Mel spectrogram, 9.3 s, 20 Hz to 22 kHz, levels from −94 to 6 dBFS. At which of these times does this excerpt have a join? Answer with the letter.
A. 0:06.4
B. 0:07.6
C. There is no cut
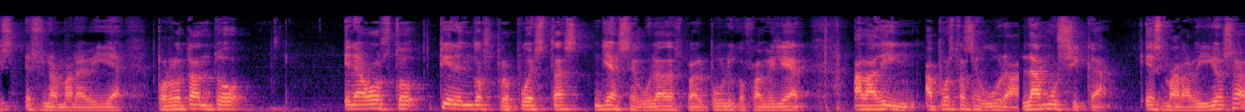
B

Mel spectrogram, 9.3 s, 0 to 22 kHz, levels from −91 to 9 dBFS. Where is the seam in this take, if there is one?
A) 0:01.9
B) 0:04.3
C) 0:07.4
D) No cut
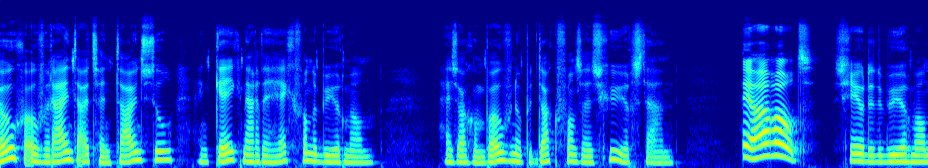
C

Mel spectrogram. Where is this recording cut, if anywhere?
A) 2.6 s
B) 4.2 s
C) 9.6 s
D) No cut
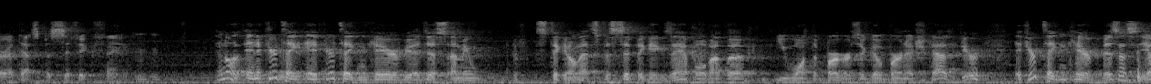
D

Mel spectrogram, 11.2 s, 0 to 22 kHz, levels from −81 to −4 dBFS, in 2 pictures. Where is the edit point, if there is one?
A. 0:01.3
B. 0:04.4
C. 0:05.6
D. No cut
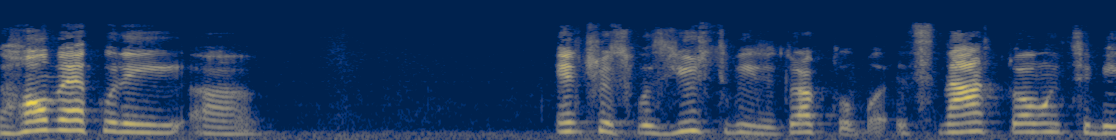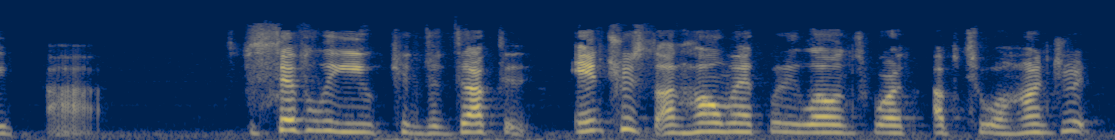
C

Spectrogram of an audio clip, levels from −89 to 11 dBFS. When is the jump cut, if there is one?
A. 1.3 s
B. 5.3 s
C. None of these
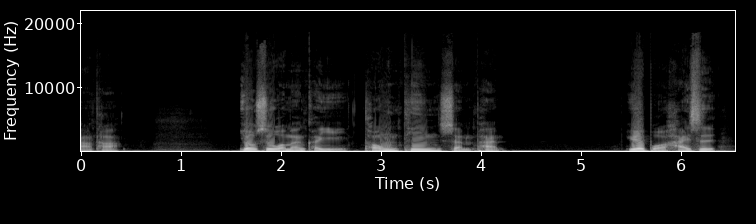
B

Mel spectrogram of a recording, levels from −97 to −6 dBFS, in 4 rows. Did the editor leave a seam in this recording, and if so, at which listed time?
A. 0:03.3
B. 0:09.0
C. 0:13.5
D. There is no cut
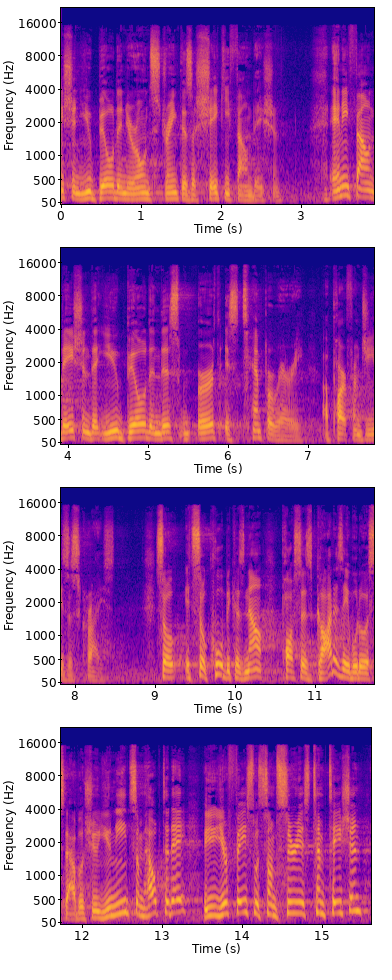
C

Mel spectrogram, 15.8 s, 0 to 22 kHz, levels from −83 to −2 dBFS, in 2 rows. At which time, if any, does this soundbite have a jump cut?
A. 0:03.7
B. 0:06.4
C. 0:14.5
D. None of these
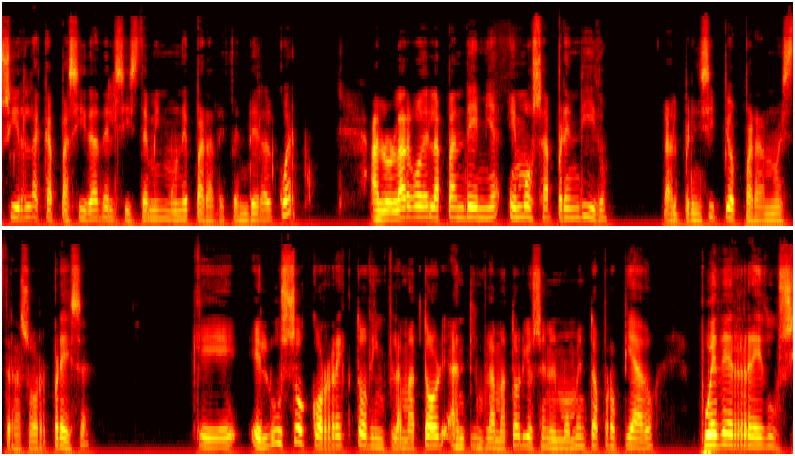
D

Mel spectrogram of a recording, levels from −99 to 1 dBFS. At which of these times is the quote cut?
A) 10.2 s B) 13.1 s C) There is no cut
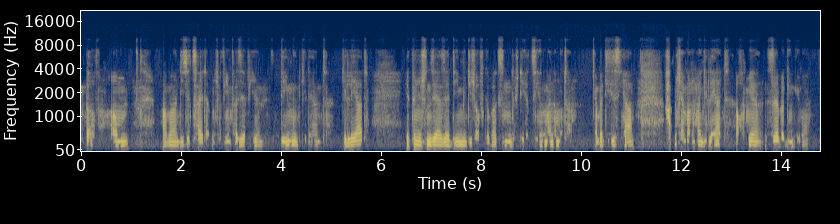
B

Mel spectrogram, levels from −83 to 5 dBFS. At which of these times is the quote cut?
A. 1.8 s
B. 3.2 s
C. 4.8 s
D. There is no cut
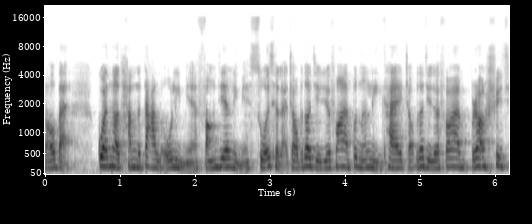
B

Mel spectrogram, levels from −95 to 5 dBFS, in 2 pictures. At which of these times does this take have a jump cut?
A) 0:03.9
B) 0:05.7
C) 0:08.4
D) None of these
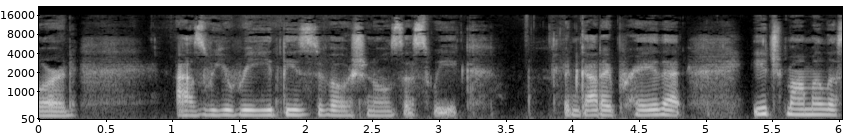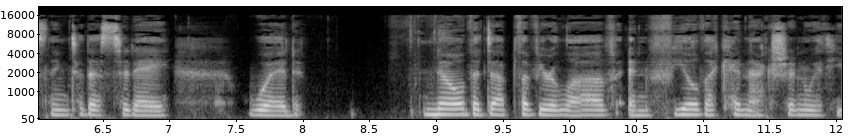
A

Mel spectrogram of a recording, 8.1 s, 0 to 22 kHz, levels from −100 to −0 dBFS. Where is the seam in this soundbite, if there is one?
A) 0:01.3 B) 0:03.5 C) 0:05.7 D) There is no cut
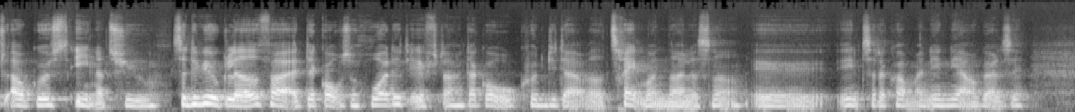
A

